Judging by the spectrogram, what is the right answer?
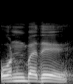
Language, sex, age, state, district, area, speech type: Tamil, male, 18-30, Tamil Nadu, Namakkal, rural, read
